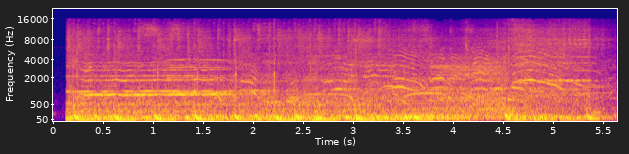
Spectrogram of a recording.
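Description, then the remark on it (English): A loud, sustained roar of crowd cheering at the Sea to Sky International Cheerleading Championships at the Vancouver Convention Center, with young teams from across Canada competing, packed with overlapping high-pitched shrieks, whoops and shouts that rise and fall without a break. “The Vancouver Convention Center is erupting with noise this weekend.”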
